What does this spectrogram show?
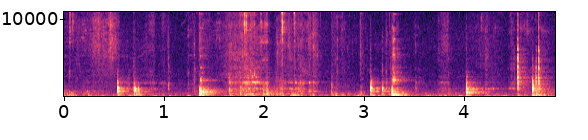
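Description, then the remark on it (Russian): Apples drop one after another into a metal saucepan to cook kisel, making about five ringing clanks and thuds at an uneven pace, with faint rustling and handling noise between them and no talking. “Яблоки мы складываем в кастрюлю.”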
